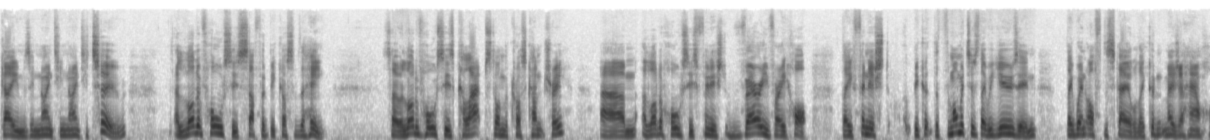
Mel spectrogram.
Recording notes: Talk at Mayfield School, Kent. This was recorded outside at the Mayfield School's Equestrian Centre, and you may hear some general yard noises in the background.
